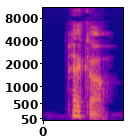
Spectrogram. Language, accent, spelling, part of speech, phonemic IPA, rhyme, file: English, Australia, pecker, noun, /ˈpɛkə(ɹ)/, -ɛkə(ɹ), En-au-pecker.ogg
- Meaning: Someone who or something that pecks, striking or piercing in the manner of a bird's beak or bill, particularly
